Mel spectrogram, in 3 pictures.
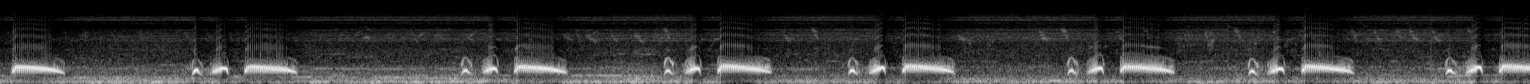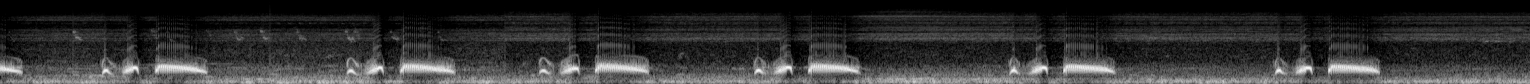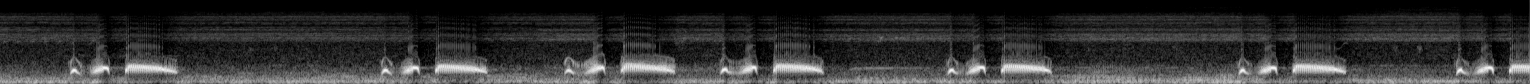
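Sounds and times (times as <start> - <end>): dove cooing: 0.0 - 0.7, 1.8 - 3.8, 4.4 - 9.6, 10.6 - 11.8, 12.4 - 13.6, 14.4 - 15.6, 16.3 - 17.5, 18.7 - 19.9, 20.5 - 21.9, 22.8 - 24.0, 25.4 - 26.6, 28.0 - 29.2, 31.3 - 32.5, 34.4 - 35.6, 36.2 - 38.9, 40.1 - 41.2, 43.0 - 44.1, 45.2 - 45.9.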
